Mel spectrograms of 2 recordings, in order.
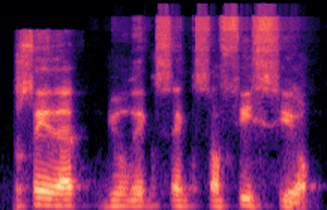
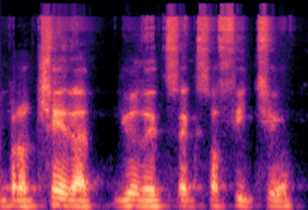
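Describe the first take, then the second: First: The c before e and i sounds Spanish. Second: The c before e and i sounds like ch. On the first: "Si han estudiado latín con la escuela española" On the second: "A mí me enseñaron la italiana"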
